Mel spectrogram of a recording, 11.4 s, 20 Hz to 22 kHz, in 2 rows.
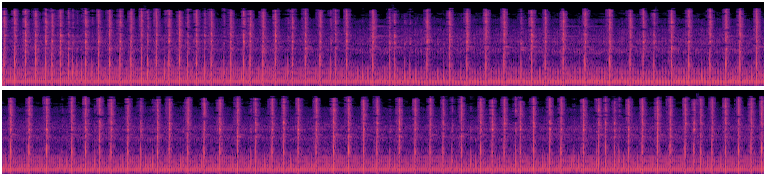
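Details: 1980s Husqvarna 281 two-stroke chainsaw, after fixing a popping/crackling ignition issue: crisp, even high-rev buzz with a fast steady firing rhythm and no crackle; normal running.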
